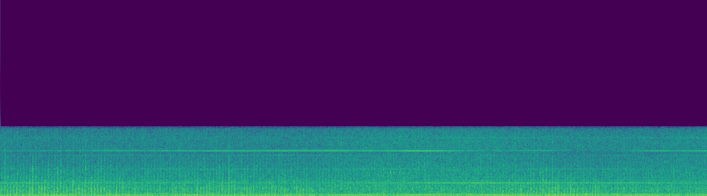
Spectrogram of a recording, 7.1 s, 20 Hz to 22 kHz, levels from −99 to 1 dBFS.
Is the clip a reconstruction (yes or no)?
no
